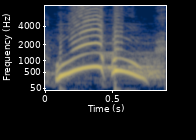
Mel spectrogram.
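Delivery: very high mock ghostly "woo"; long high-pitched ghost hoot; spooky ghost wail. Tevye imagines an evil spirit.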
